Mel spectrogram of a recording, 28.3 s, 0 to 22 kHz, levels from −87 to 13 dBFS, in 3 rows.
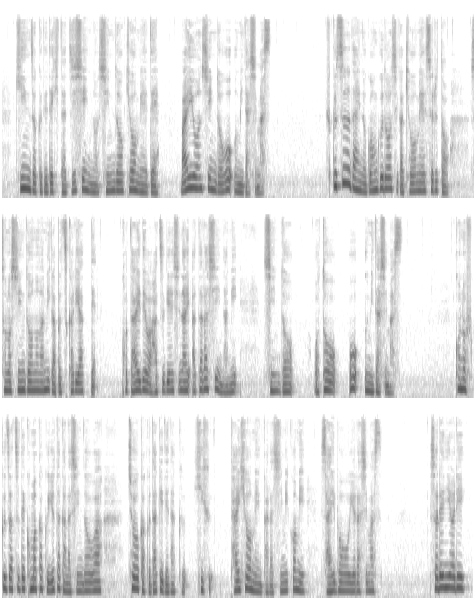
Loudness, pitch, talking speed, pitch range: -33 LUFS, 170 Hz, 260 characters per minute, 155-190 Hz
